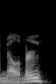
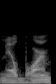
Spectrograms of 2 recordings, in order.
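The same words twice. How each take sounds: First: It is said the way locals say it. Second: It is said the way it is spelled. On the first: "but they say Melbourne" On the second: "spelled Melbourne"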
